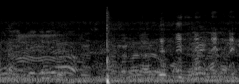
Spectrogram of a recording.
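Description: A volleyball being struck by a player's hand: one sharp slap about a second in, over the chatter of voices around the court.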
